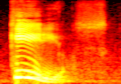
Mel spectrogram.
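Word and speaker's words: κύριος: O capa com Y faz Q, ó. Q, o Rho com iota, Ri, ômicron com sigma, os. Kyrios.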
